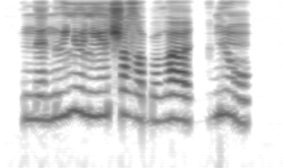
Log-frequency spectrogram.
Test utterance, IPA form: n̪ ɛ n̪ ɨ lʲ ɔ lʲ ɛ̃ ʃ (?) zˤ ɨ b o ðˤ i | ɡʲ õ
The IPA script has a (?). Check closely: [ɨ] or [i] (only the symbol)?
ɨ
